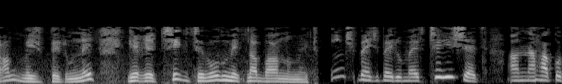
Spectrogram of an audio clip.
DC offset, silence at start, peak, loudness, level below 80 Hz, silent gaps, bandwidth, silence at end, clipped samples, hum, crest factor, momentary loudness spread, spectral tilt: under 0.1%; 0 s; -6 dBFS; -22 LUFS; -54 dBFS; none; 6.2 kHz; 0 s; under 0.1%; none; 16 dB; 9 LU; -5 dB/octave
